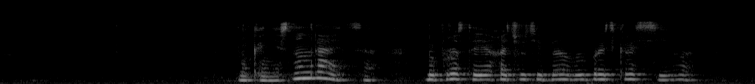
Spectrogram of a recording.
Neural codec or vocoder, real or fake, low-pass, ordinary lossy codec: none; real; none; none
